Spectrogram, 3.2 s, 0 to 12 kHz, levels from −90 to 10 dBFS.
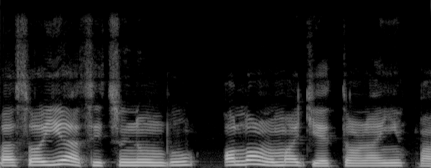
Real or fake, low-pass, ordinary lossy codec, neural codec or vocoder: real; 10.8 kHz; none; none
